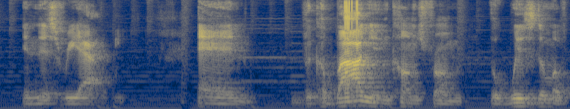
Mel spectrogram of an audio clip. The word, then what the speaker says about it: Kybalion: And this is something called the Kybalion or easily found on the web as the Kybalion. And it's spelled k y b a l i o n.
